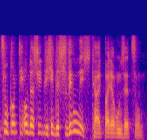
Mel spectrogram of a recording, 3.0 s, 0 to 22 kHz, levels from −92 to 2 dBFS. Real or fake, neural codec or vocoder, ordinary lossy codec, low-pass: fake; codec, 16 kHz, 1 kbps, FunCodec, trained on LibriTTS, 50 frames a second; none; none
